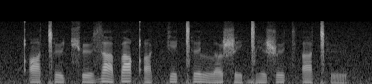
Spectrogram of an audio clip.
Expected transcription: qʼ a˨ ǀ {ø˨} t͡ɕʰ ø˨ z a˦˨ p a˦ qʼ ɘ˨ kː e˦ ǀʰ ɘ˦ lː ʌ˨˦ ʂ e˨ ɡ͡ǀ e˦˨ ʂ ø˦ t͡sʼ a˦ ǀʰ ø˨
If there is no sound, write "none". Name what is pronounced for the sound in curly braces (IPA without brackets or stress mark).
ø˨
